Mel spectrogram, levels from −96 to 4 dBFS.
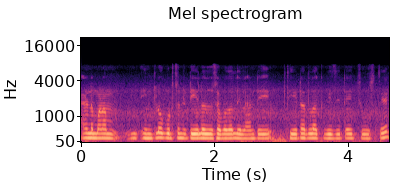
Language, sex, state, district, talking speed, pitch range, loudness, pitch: Telugu, male, Andhra Pradesh, Guntur, 170 wpm, 160-170 Hz, -15 LUFS, 165 Hz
